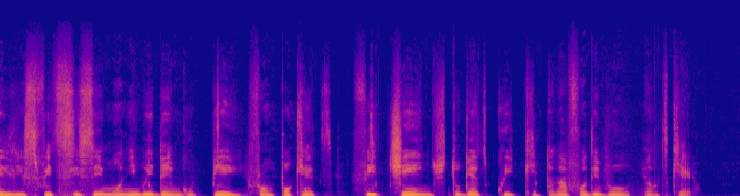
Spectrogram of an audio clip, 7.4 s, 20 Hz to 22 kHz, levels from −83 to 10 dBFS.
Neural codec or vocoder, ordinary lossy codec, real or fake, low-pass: codec, 44.1 kHz, 7.8 kbps, Pupu-Codec; none; fake; 19.8 kHz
